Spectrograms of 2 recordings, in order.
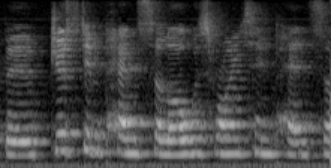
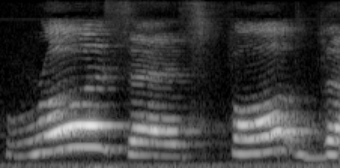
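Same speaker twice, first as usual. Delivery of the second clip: "Roses" stretched very slowly and loud; slow, loud chant hitting "Roses"; emphasis on roses; 14 dB louder, much slower than usual. Shown as a demonstration. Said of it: "I might want my emphasis here".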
